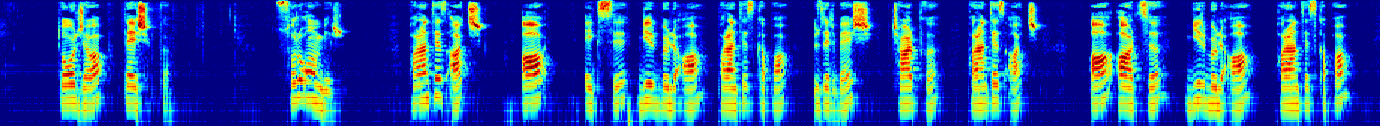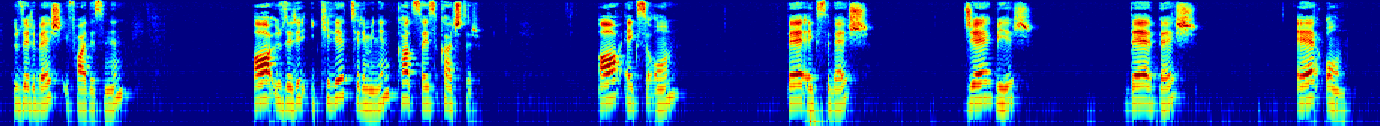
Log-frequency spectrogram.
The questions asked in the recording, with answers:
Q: A artı 1 bölü A parantez kapa üzeri 5 ifadesinin A üzeri ikili teriminin katsayısı kaçtır?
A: Doğru cevap E şıkkı.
